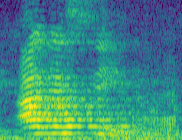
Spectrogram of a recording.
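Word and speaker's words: Agassiz: Hi, my name is Agassi. It's pronounced Auster Andre Agassi. Well, I am not a tennis.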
